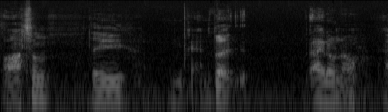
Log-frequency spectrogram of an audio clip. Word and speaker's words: ATUM: opera, 33 songs, and it's spelled ATUM. I believe it's autumn.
